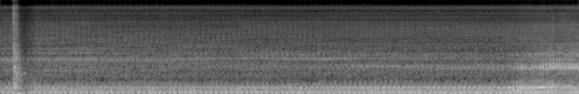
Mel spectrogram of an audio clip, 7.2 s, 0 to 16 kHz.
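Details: 1971 Honda 1300 Coupe 9S, air-cooled 1300 four-carb dry-sump engine, 4-speed, first drive after 7 years following carb rebuild and ignition cleanup: even engine note building smoothly as it pulls away in parking lot, no knocks or misses; healthy.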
